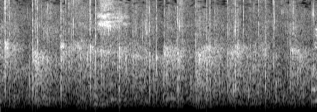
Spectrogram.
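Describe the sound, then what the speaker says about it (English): Audience applause after a stage magic act at San Jacinto College South, a dense, steady wash of many hands clapping that holds at full strength for the whole stretch. "Give those folks a big round of applause."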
